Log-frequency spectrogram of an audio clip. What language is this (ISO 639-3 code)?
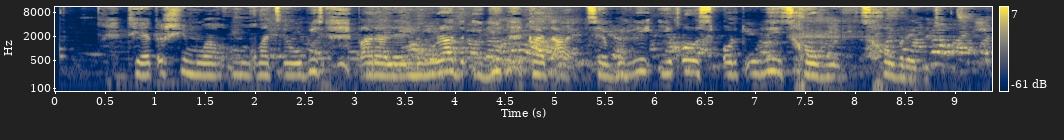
kat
